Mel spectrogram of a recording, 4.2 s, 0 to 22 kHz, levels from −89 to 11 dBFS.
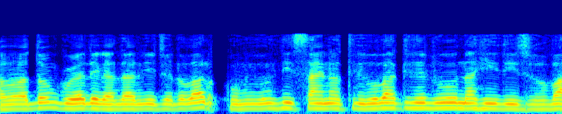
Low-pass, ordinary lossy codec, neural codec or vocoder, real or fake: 7.2 kHz; none; codec, 16 kHz in and 24 kHz out, 0.4 kbps, LongCat-Audio-Codec, two codebook decoder; fake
